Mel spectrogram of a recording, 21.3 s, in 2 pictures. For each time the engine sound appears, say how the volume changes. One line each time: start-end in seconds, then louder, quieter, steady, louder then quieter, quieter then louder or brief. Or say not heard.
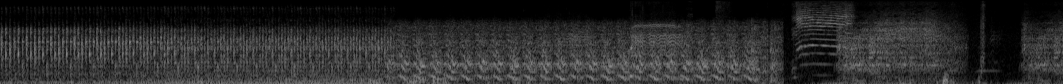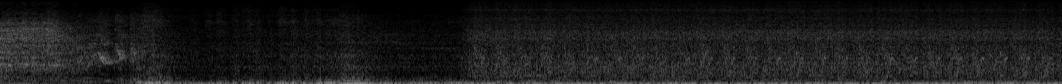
0.0-21.2 quieter.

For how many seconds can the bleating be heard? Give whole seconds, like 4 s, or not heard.
6 s.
